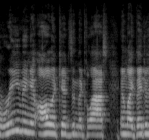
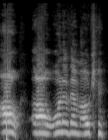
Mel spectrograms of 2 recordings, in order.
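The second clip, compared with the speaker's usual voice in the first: sudden recollection; 3 semitones higher, 7 dB louder than usual. Real, not acted. Streamer suddenly remembering another class story, loud excited outburst. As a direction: burst in loudly as it hits you.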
